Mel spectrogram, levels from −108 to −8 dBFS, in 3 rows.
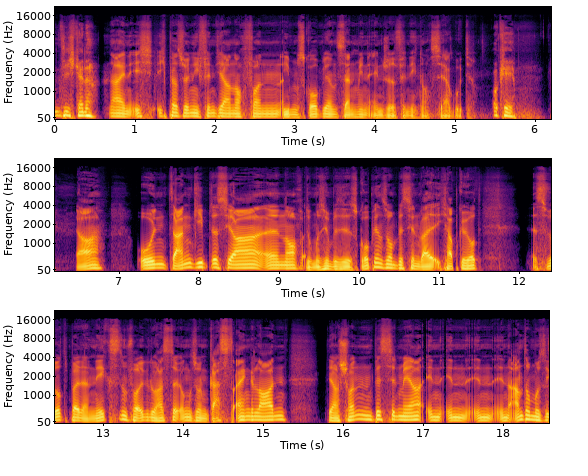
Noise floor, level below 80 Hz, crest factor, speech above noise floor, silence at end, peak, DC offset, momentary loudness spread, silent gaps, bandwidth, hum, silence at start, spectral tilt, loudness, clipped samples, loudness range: -50 dBFS; -36 dBFS; 16 dB; 34 dB; 0 s; -2 dBFS; under 0.1%; 9 LU; none; 13 kHz; none; 0 s; -7 dB/octave; -18 LUFS; under 0.1%; 5 LU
